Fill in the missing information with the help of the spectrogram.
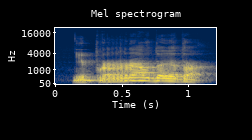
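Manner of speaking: high, loud indignant protest; an offended outburst. A narrator's reading. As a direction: bristle at the accusation. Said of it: "возмутился Сарачун".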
